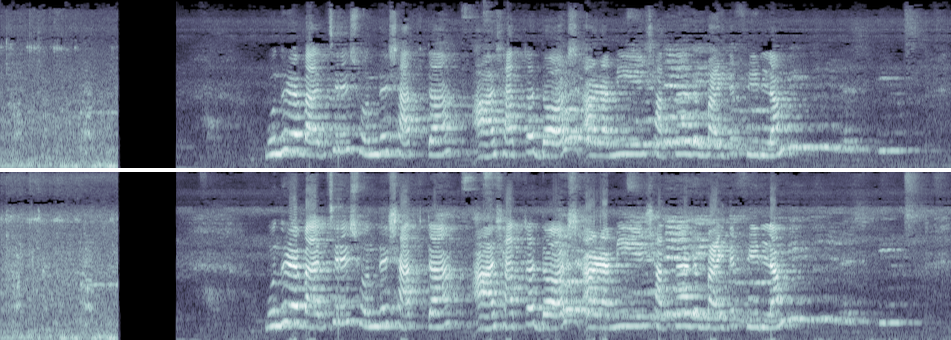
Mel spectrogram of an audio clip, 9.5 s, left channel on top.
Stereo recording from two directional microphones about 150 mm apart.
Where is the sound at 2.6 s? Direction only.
10° left (ahead or behind).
